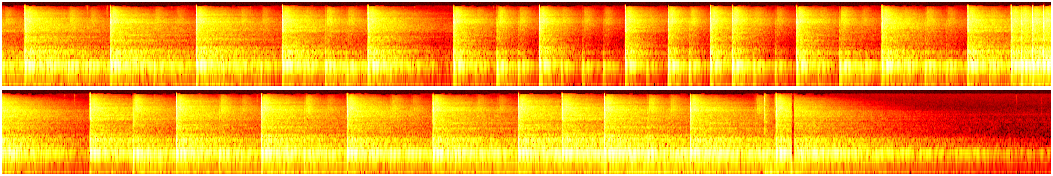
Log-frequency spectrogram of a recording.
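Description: Snare drum hits played back through a digital emulation of an EMT plate reverb, each hit followed by a plate-reverb tail. The hits come in an irregular pattern, and the reverb length changes as the plate and damper settings are stepped through. Near the end the playback stops and the last reverb tail dies away.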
